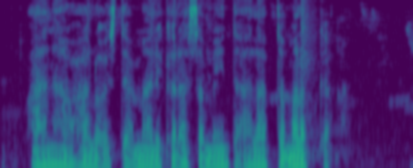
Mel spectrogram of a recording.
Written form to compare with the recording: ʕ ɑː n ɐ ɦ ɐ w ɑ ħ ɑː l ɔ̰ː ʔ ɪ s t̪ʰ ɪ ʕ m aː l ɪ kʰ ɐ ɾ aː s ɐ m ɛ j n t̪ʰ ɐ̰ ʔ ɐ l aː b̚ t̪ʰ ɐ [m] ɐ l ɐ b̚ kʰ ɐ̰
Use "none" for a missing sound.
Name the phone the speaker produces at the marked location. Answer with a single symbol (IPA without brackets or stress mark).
m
